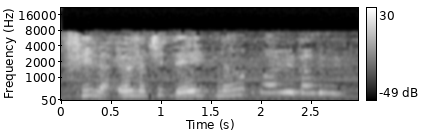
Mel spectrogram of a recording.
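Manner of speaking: put-on whining child. Daughter begging father for money.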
